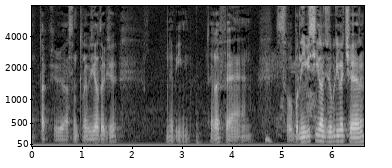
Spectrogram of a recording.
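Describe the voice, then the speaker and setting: Over noticeable background noise, a man with a very deep, low pitch and ordinary pitch variation talks at a fairly slow pace with long, frequent pauses. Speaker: radio host taking calls. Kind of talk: call-in radio show.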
